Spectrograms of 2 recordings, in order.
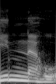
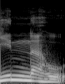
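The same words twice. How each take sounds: Both takes have the same delivery.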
